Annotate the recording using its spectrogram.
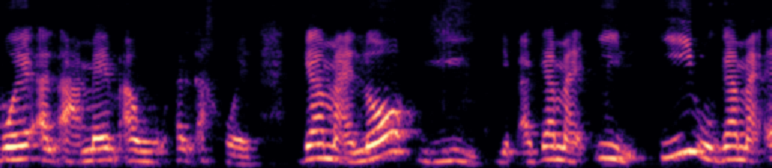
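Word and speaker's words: gli: لالبرو، لالبرو يعني الشجره، وجمع الابوستروفو لي، جي ال اي بتنطق لي، لي ولساني تحت ما طلعش في اللام باللسان فوق، لي، يبقى لي البري، لالبرو لي البري، لالبرو لي البري.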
